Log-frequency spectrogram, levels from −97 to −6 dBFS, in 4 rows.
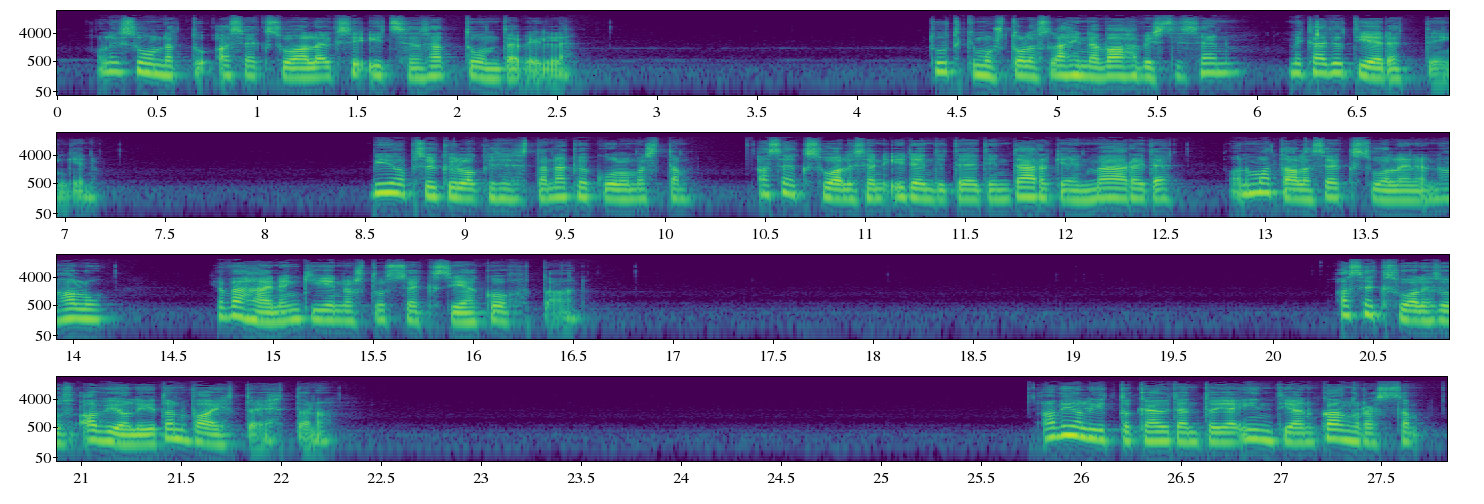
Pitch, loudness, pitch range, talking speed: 165 Hz, -24 LUFS, 150-190 Hz, 75 wpm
